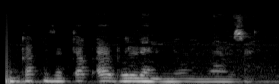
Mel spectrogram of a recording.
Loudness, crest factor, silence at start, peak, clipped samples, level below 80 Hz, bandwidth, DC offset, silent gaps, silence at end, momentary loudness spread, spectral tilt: -29 LUFS; 14 dB; 0.05 s; -14 dBFS; under 0.1%; -52 dBFS; 11 kHz; under 0.1%; none; 0 s; 11 LU; -7.5 dB/octave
